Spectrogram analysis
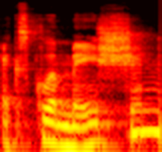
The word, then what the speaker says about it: exclamation: sudden remark or cry the closest word in pronunciation i could come up with was hesitation so exclamation hesitation the way you pronounce t-i-o-n is shin in english language finally there was a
